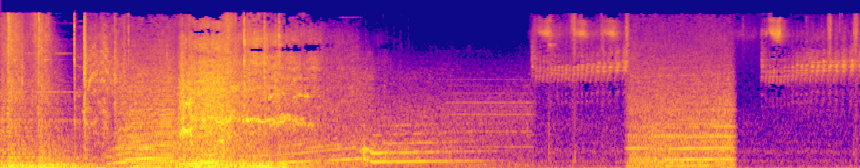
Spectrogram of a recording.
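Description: Car engine revving with tyre-skid noise in the first few seconds, its pitch dropping and then holding steady. After that the sound cuts in and out abruptly, alternating with insects chirping.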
